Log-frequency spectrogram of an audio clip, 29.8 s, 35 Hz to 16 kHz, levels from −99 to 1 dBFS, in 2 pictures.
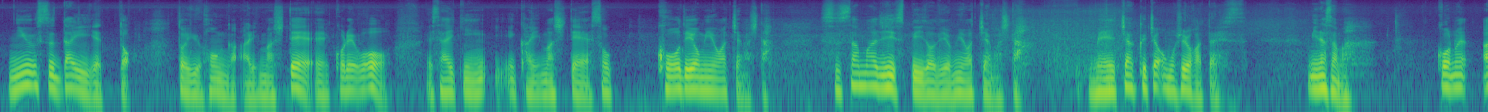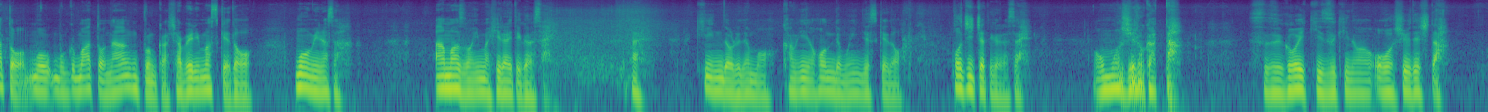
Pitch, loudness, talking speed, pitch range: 105 Hz, -21 LUFS, 330 characters per minute, 90-115 Hz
